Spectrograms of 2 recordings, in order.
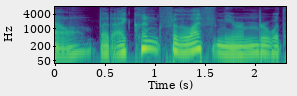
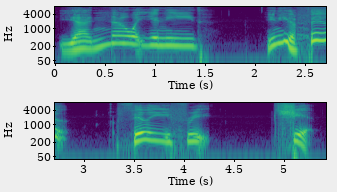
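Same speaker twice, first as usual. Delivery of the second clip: put-on high, sloppy drunk pony voice, much higher; drunk Loose Leaf; 12 semitones higher than usual. Drunk buddy lecturing Brick on the road, high slurry drunk voice. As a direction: ramble like a happy drunk friend.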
